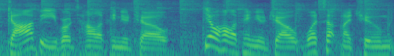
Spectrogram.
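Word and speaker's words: jalapeño: I won't help you it's jalapeno oh he's very particular about the Enya that's what you call that like symbol isn't that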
